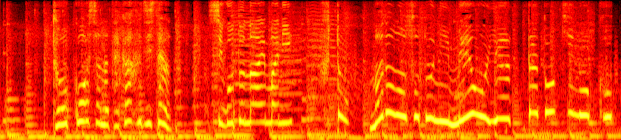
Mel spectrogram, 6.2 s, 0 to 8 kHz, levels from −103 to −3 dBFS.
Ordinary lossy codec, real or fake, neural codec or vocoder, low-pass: none; real; none; none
